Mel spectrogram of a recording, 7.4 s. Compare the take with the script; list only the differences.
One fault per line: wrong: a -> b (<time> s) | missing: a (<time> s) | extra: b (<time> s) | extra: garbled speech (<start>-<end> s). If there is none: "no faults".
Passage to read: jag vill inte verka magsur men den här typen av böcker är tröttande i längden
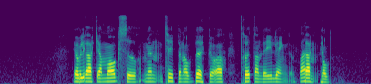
missing: inte (1.7 s)
missing: den här (3.3 s)
extra: garbled speech (6.0-6.6 s)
